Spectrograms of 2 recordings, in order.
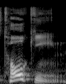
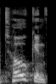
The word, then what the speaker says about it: Tolkien: Everyone except Stan Marsh and Randy Marsh, who have been calling him Token for 25 years because they simply heard the name wrong and never corrected themselves.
